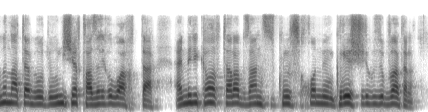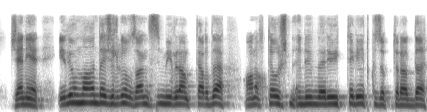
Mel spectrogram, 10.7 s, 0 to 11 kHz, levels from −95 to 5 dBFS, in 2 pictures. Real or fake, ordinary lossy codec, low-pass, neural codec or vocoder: fake; none; 7.2 kHz; codec, 16 kHz, 1 kbps, X-Codec, HuBERT features, trained on general audio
